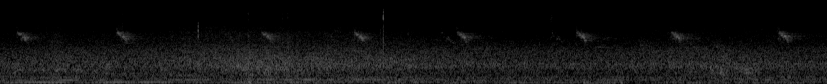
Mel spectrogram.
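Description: A bird repeating a short, high, downward-sliding call about once a second, over a faint steady low hum.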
